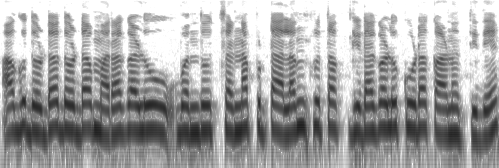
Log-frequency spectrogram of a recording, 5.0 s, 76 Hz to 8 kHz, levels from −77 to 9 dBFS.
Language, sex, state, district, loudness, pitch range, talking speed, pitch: Kannada, female, Karnataka, Bangalore, -11 LUFS, 205-230 Hz, 120 wpm, 215 Hz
